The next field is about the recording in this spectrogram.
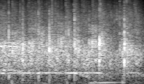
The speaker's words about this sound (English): Round of applause.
